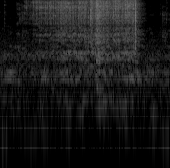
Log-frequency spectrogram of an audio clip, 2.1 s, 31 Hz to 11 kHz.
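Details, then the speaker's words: Circa-1880 Alexander Fleig cuckoo clock that had been stopping at warning, with the movement out and a newly made, soldered wire fitted: a crisp ratcheting click and light clatter as the warning-wheel pin trips the lever into the cam. It works properly. "it works perfect the pin on the third wheel warning wheel hits the Leever that falls into the second wheel cam where it's supposed to"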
